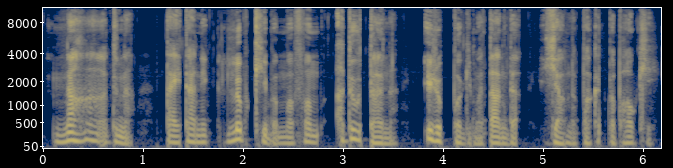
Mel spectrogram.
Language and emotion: Manipuri, fearful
